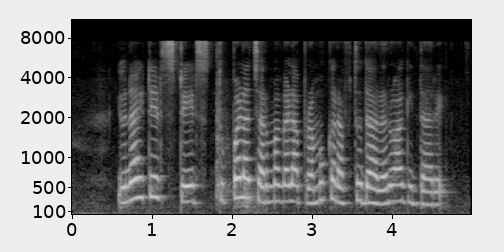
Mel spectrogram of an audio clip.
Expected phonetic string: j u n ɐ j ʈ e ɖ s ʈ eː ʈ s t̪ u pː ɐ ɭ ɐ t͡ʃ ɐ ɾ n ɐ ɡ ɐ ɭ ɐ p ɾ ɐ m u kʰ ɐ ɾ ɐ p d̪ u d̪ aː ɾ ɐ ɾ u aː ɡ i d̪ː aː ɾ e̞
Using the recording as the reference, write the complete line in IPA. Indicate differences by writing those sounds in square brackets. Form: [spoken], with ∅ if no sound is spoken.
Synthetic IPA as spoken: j u n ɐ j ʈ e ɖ s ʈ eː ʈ s t̪ u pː ɐ ɭ ɐ t͡ʃ ɐ ɾ [m] ɐ ɡ ɐ ɭ ɐ p ɾ ɐ m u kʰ ɐ ɾ ɐ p [t̪] u d̪ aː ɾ ɐ ɾ u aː ɡ i d̪ː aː ɾ e̞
